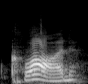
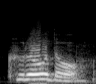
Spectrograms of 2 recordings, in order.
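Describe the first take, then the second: First: The name rhymes with the word sawed. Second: The name has three syllables, ending in -do. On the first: "there's also the way to pronounce it" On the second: "in Japanese they're like kurodo"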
